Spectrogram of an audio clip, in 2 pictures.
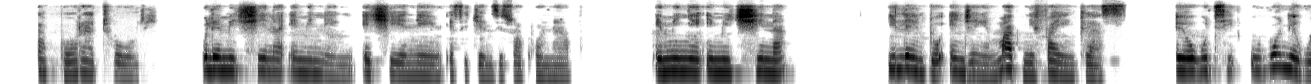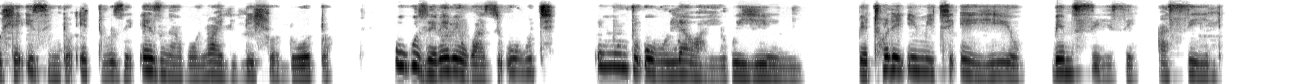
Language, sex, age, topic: North Ndebele, female, 25-35, health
